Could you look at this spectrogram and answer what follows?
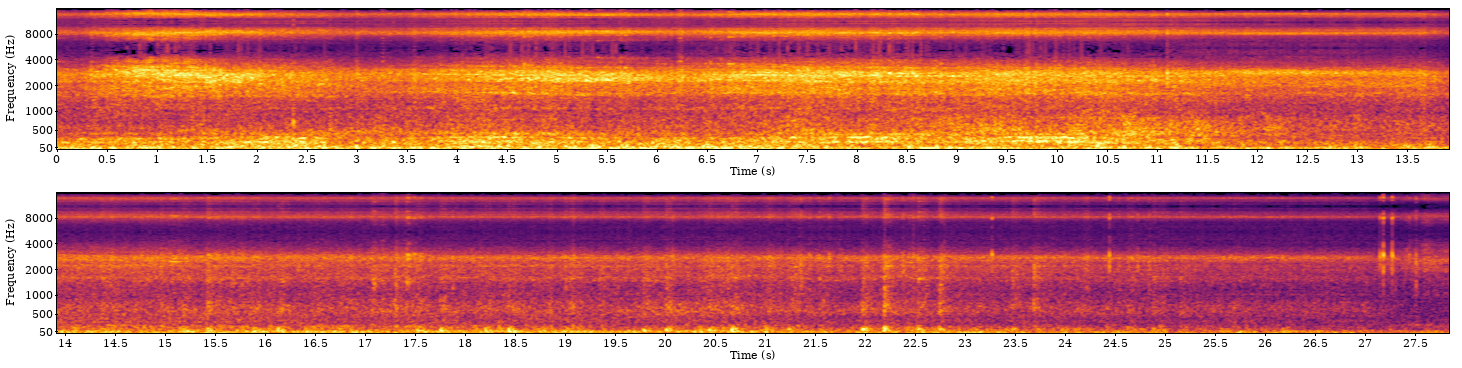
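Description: Passenger train coaches running past on the rails, loud and steady at first, then the sound slowly fading as the train draws away, with a few separate wheel clicks in the second half.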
